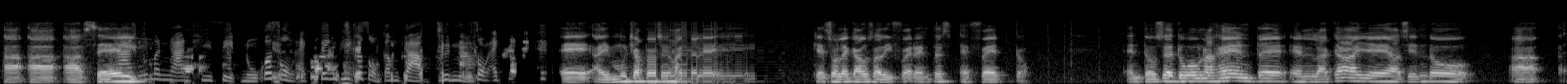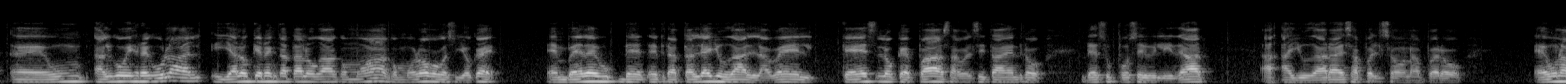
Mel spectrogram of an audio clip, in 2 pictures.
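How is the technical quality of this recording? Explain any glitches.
The first eight seconds of this speech recording have three kinds of fault, all typical of a call going through a speakerphone and a shaky network. The audio also carries the usual call microphone processing, with the lowest bass taken out.

Speech suppressed in double talk, from 1.44 to 2.26 s, from 2.6 to 5.19 s, and briefly at 5.56 to 5.61 s. The voice sinks away or drops out in chunks, with the level falling by around 40 dB at worst, and that's a lot. The likely cause is an echo canceller hearing both sides at once. It can't tell the talker from the loudspeaker echo, so it ducks everything.

Echo leak, at 2.22 to 2.34 s, 3.43 to 3.95 s, 4.37 to 4.75 s and 5.1 to 5.49 s. You hear a delayed copy of the voice trailing behind by 368 ms in the first three and 299 ms in the last. It gets louder as it goes, from about 25 dB under the speech to only about 5 dB under it by the end. 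That's likely a loudspeaker echo the far end's canceller didn't fully remove, which then got sent back down the line.

Robotic sound from repeated short buffers, from 6.49 to 7.91 s. The voice turns into a stiff, metallic buzz pitched at 133 Hz, though it still roughly tracks the speech. Most of that stretch is recycled audio rather than fresh signal. The likely cause is late-arriving packets, with the software looping the last bit of audio to fill the gaps. A 133 Hz buzz fits a loop of about 7.5 ms.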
